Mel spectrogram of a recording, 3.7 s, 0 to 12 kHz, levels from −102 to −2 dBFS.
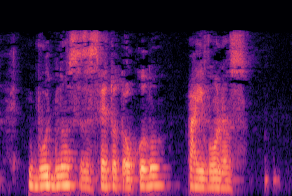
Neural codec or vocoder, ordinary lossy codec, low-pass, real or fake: none; AAC, 32 kbps; 7.2 kHz; real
